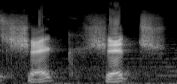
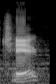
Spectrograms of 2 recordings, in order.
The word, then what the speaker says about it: Czech: know how to pronounce this actually is it she shet how do you pronounce that word Tim okay interesting bottom an interesting bag in Czech oh it's pronounced Czech Czech Republic so we're in Czech Republic right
